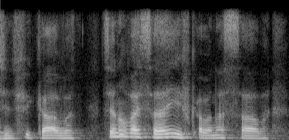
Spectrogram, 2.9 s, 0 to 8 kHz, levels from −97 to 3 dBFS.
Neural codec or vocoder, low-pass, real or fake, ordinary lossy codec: none; 7.2 kHz; real; none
